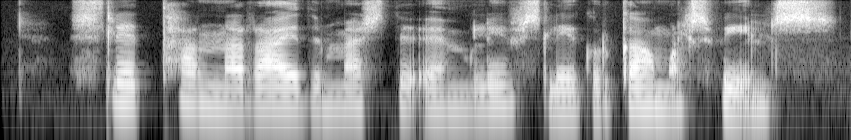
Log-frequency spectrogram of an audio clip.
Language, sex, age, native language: Icelandic, female, 18-19, Icelandic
